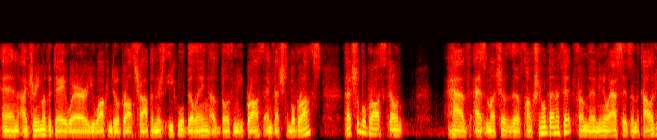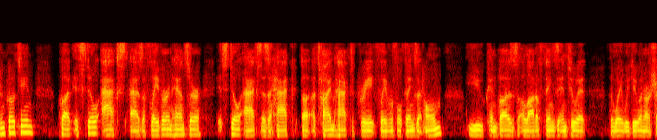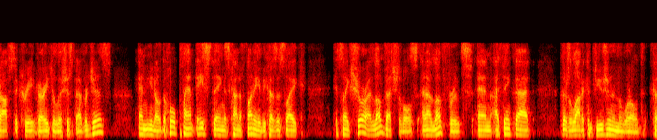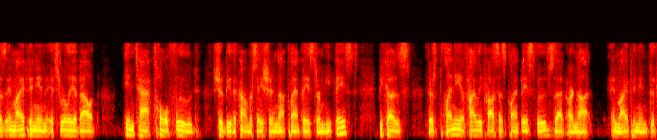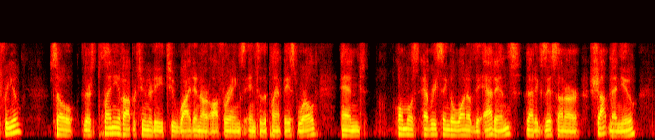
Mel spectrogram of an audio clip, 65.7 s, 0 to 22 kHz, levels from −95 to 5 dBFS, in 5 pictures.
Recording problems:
garbled, watery; badly
high frequencies cut off; noticeable; nothing above 7 kHz

